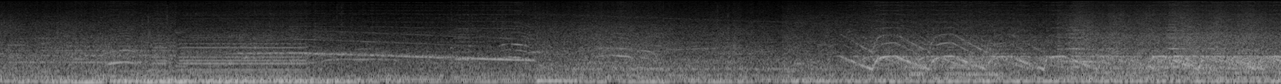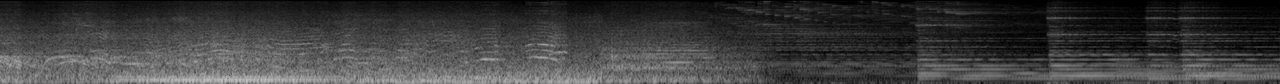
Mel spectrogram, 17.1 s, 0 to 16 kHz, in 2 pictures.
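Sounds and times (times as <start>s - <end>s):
siren-like wailing tone: 5.6s - 8.7s.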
